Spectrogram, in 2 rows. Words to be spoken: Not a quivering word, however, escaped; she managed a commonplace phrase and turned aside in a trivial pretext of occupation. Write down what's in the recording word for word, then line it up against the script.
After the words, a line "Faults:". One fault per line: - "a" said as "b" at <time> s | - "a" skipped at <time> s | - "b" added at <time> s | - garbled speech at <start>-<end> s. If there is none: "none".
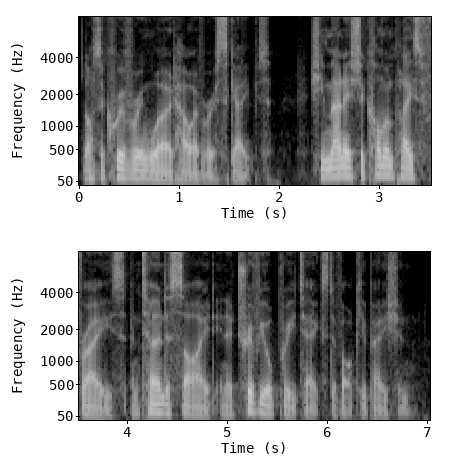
Not a quivering word, however, escaped; she managed a commonplace phrase and turned aside in a trivial pretext of occupation.
Faults:
none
